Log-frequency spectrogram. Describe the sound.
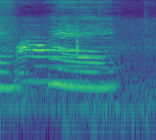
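A person's voice imitates a cat's meow in one drawn-out, wavering call lasting over a second, fairly loud, then trailing off into quiet.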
